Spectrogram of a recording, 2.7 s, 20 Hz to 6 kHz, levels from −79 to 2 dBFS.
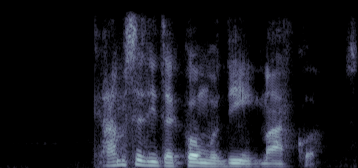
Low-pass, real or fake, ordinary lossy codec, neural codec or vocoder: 5.4 kHz; fake; AAC, 48 kbps; codec, 16 kHz in and 24 kHz out, 0.6 kbps, FocalCodec, streaming, 2048 codes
